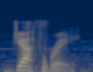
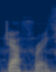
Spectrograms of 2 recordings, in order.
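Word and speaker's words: Jafrez: But I'm pretty sure since they're French that it would be pronounced Jaffrey, which, if that sounds like, hey, that sounds kind of familiar, I'm pretty sure that's because it's the early French or Breton name for Joffrey, as in King Joffrey.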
